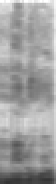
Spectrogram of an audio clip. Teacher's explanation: मिनहु नून में इज़हार हो रहा है, इसे जल्द पढ़ना है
